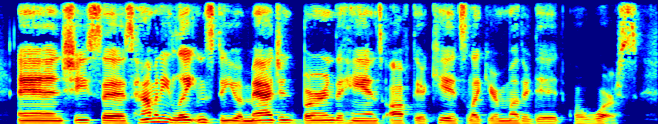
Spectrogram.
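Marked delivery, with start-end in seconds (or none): none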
